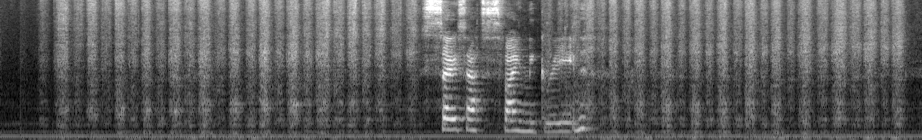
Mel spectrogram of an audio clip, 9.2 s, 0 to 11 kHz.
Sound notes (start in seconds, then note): 2.8 grating sounds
